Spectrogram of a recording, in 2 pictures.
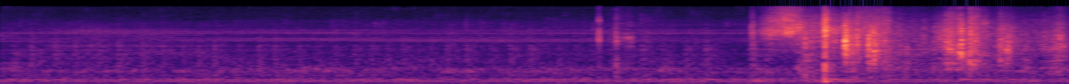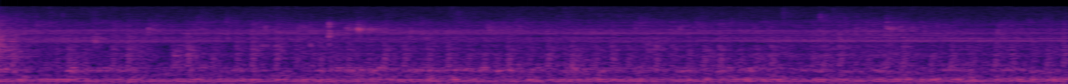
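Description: A sheet of paper rustling in two quick bursts, about four and five seconds in, as the printed instruction sheet is handled and turned over. A faint steady low hum lies under it.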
